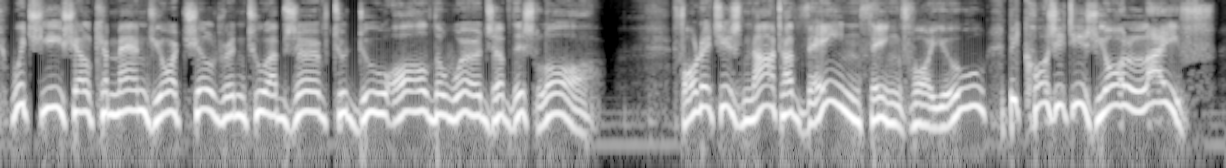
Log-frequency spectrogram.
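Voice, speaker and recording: An actor playing an earnest prophet exhorting his people, solemn and deliberate in a dramatized scripture reading. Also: high voice, darkish tone, dry recording, clean studio sound.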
